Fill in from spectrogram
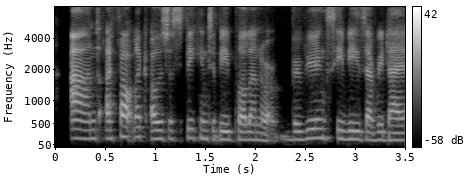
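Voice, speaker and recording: Her tone dark and mellow, a woman speaks very fast in a somewhat breathy voice with fairly even intonation. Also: quiet background. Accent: British. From Serbia, moved to UK at eight. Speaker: recruiter. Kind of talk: interview.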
